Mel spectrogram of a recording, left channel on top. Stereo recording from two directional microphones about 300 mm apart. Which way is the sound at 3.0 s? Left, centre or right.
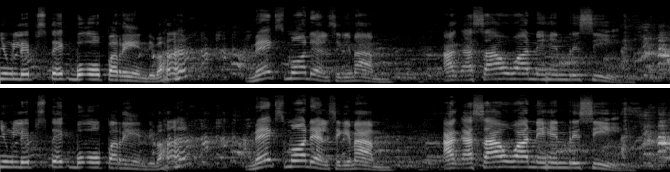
Right.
